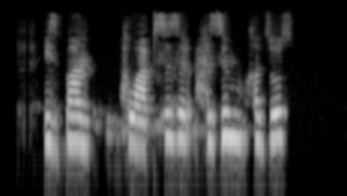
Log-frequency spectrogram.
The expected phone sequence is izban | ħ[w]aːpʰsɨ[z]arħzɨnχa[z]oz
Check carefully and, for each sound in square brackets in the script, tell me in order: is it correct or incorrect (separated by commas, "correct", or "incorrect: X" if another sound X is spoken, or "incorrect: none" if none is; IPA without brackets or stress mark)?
correct, correct, incorrect: d͡z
